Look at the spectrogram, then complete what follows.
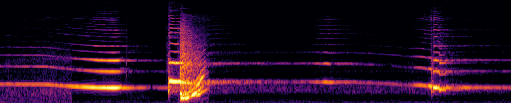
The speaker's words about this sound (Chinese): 就想起一支曲子，就是我们阿炳的《江河水》，我们都来听一段。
